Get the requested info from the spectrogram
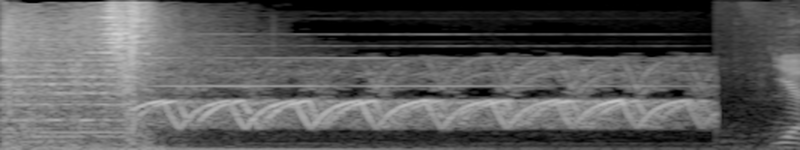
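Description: Music gives way, about a second in, to an emergency siren on a fast yelp: quick down-and-up sweeps, about three a second, over a low rumble. It cuts off abruptly just before the end, when a man says a single word.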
